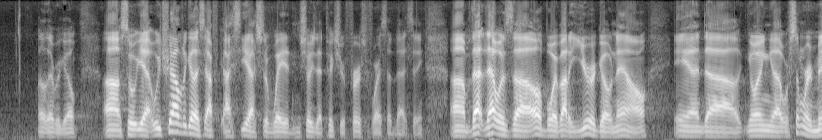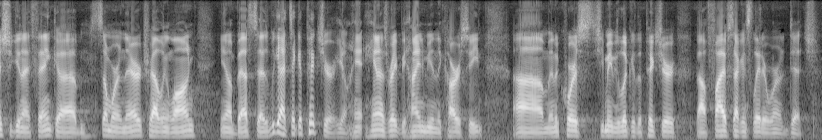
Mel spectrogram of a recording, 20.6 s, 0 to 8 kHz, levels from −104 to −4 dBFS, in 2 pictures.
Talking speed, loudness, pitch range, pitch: 280 wpm, -17 LUFS, 90-110 Hz, 100 Hz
